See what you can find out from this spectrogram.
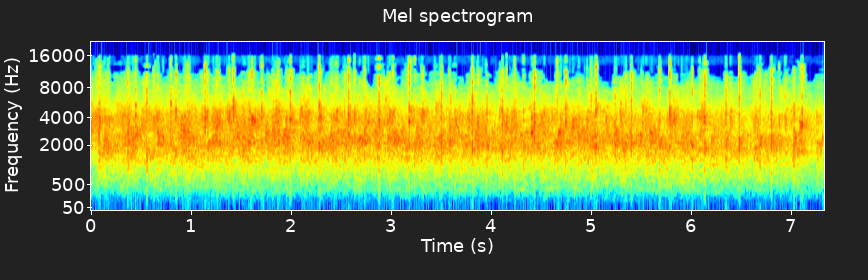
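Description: A sustained round of applause from an audience for the speakers, many hands clapping densely and steadily for several seconds at an even, fairly loud level, with no voices breaking through.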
